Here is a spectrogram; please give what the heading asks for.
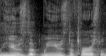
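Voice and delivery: high voice breaking mid-phrase. Working through an equation on a recording, with a voice crack. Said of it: "That was a voice crack".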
